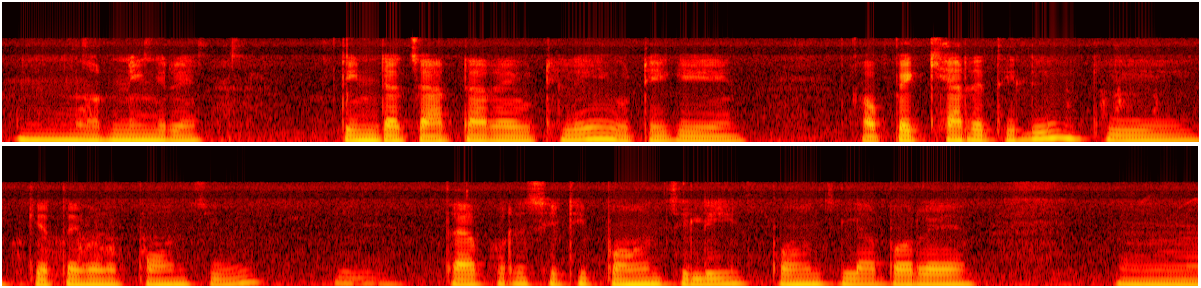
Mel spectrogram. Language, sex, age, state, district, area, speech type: Odia, male, 30-45, Odisha, Koraput, urban, spontaneous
